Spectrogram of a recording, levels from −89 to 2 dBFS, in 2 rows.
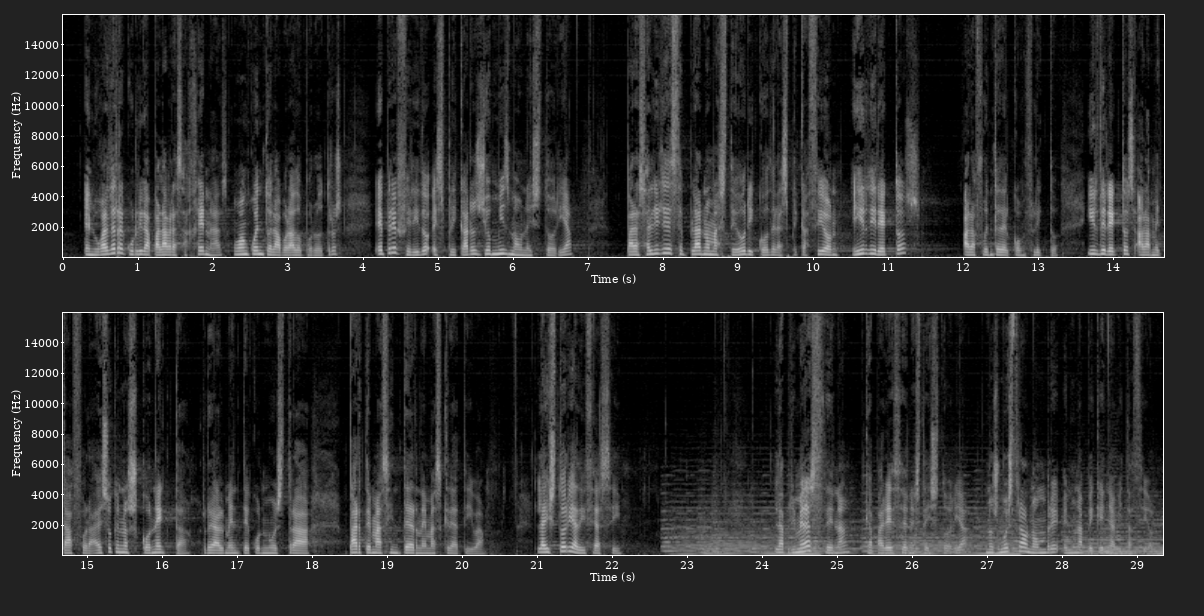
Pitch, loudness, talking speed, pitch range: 180 Hz, -27 LUFS, 160 wpm, 165-220 Hz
